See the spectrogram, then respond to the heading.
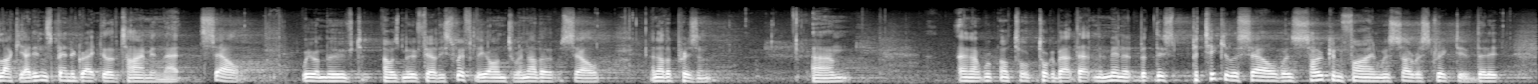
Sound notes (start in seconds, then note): none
